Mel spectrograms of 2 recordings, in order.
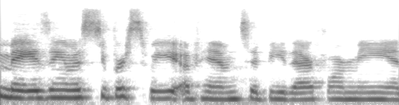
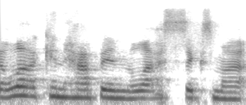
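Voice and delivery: awful attempt at a New Zealand accent. Retelling what he said to a runner, an awful Nick Willis impression with a New Zealand accent. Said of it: "I can't do a New Zealand accent".

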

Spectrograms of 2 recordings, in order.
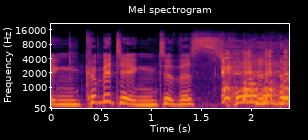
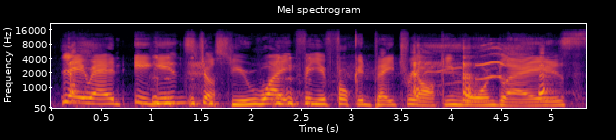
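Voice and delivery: put-on, mocking Cockney accent; 2 semitones lower than usual. Thanking a donor by name as a joke: put-on cockney accent. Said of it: "Cockney, maybe?".

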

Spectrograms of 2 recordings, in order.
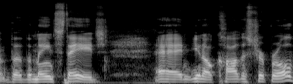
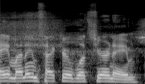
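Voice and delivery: normal talking voice

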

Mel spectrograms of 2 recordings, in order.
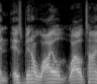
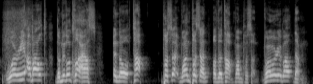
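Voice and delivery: high-pitched, preaching put-on old man voice. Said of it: "That's Bernie".

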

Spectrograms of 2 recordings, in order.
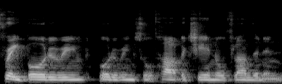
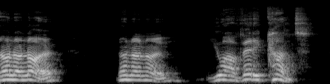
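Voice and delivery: put-on very high, slow, angry, insistent old woman voice; 10 semitones higher than usual. Retelling how nan insisted again on her words: imitating nan angrily. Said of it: "my nan was angry".

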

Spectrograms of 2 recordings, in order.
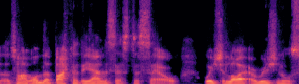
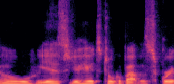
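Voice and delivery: hesitant, careful, tentative, slightly pitched up; 6 semitones higher than usual. Retelling a story from a book about a phone call, mock-tentative Pip Baker. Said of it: "Pip Baker sort of tentatively saying".

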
